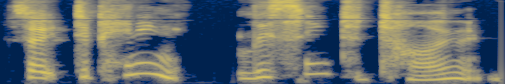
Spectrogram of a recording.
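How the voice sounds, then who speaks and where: A woman's voice: fairly high pitch, big pitch swings, normal speed, sharp tone, no echo. A woman talking as a voice coach guest in a podcast interview, earnest and explanatory, often demonstrating example voices.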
